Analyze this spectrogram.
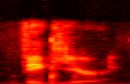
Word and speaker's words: figure: this word is figure we would not pronounce that e at the end that e is going to be silent figure figure okay okay and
